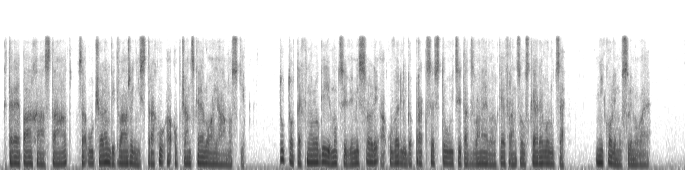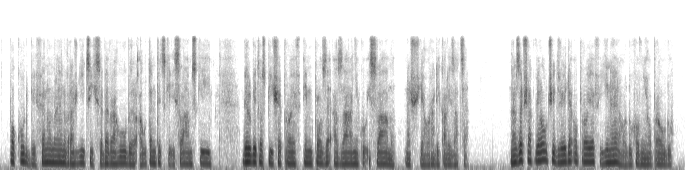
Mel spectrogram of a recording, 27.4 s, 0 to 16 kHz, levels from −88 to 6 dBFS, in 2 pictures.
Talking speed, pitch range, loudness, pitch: 120 wpm, 85-110 Hz, -22 LUFS, 95 Hz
